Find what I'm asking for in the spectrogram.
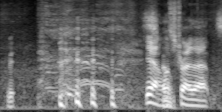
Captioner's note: chuckles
